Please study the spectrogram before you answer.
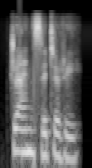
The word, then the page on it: transitory: Indian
